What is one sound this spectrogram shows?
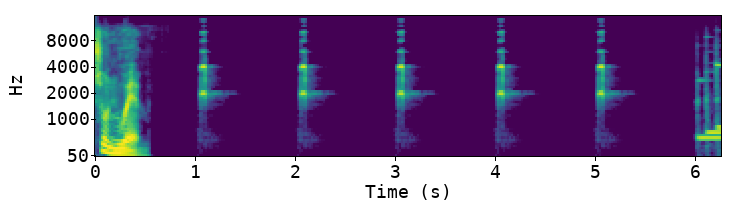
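A timer ticks once a second.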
